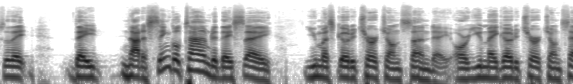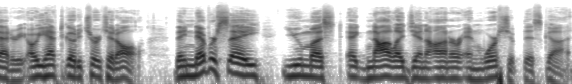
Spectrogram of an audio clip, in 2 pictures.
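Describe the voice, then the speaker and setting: A man of medium pitch talks at a fairly quick pace in a normal speaking voice, with ordinary pitch variation. The recording is very clean and dry, close with no echo, over a silent background. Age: 60s. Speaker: attorney and writer. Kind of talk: podcast interview.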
